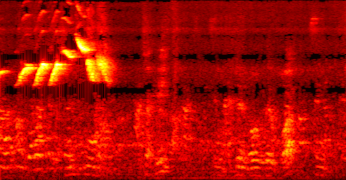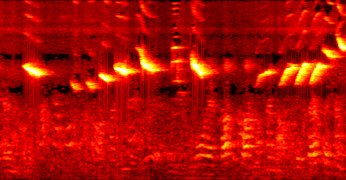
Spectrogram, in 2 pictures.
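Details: Double-collared seedeater singing its Tui Tui song style in João Pessoa, Paraíba, Brazil; fast runs of high, sharp, slurred twittering notes in bursts, with a low mutter of voices and background noise beneath.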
